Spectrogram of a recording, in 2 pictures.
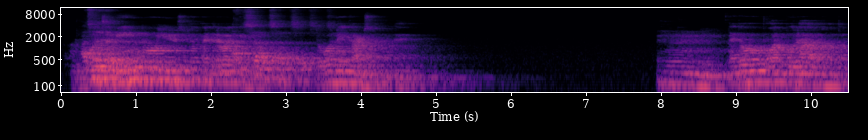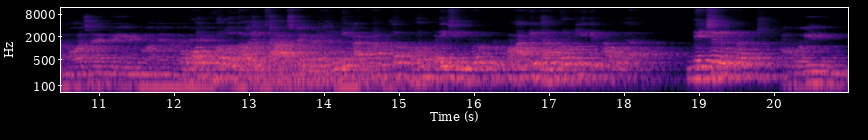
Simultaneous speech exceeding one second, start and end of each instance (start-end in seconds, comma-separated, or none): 12.1-14.8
